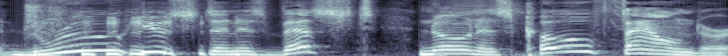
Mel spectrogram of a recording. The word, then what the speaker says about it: Huston: Houston, yeah. Mm-hmm. It's pronounced just like the road in New York. Andrew W. Houston.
